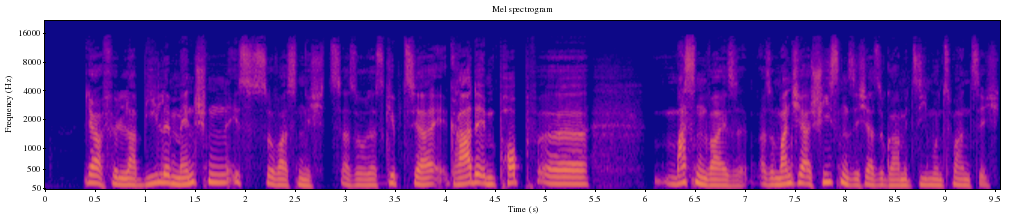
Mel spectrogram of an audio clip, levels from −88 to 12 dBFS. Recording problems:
none

